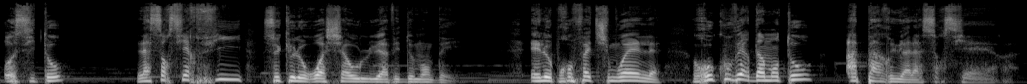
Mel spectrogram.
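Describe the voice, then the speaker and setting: A man narrating a children's story in a slow, deliberate manner, speaking directly to the young listeners. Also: medium pitch, big pitch swings, darkish tone, soft background music.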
